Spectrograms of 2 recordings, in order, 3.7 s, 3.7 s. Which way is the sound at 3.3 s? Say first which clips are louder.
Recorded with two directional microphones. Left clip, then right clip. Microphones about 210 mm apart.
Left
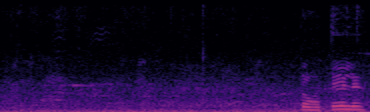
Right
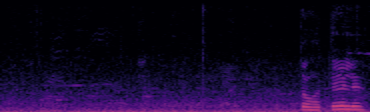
Right 1 dB; 15° right (ahead or behind).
